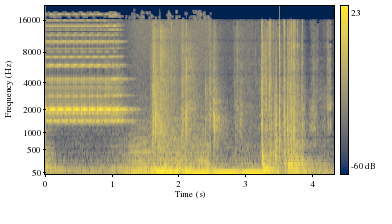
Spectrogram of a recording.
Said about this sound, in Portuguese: E olha lá! E olha o telefone tocando.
